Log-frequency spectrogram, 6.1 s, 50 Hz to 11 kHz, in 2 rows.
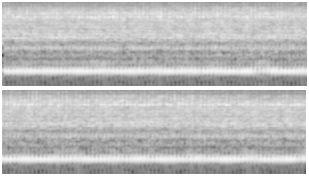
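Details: Bolens snowblower (MTD-built) with Powermore 179cc single-cylinder engine, started on choke after repair of an intake valve stuck from moisture that caused popping and no start; steady, even chugging, no popping or misfires, normal running.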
